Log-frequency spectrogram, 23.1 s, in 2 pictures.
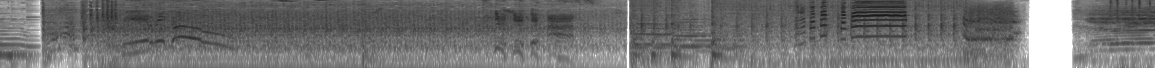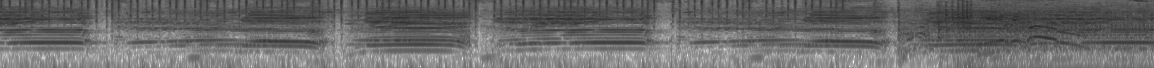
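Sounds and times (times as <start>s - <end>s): cattle mooing: 10.8s - 23.0s.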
